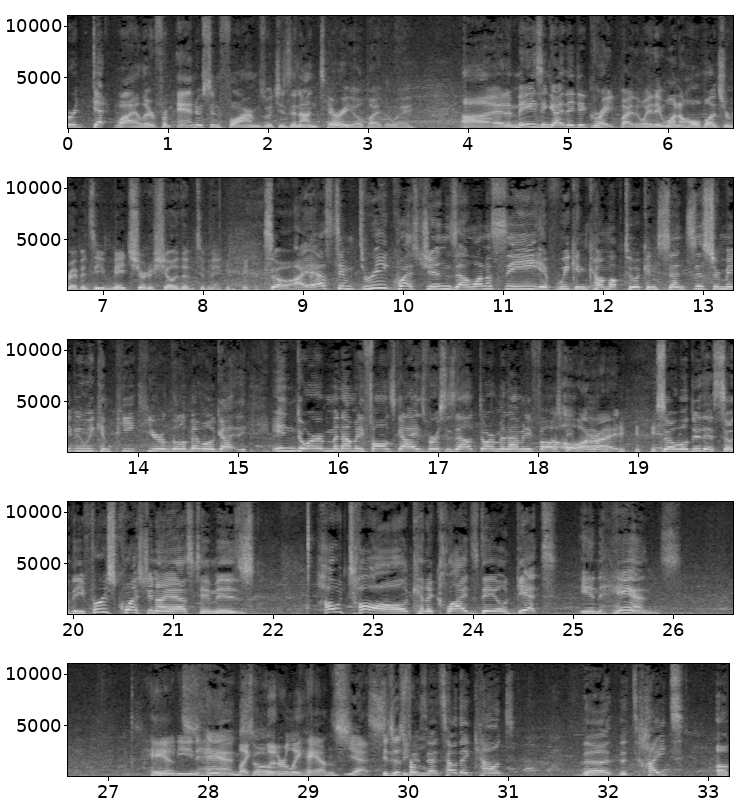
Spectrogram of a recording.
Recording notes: bring you coverage live at the fair.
